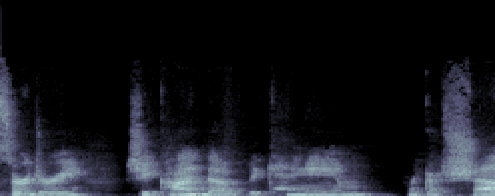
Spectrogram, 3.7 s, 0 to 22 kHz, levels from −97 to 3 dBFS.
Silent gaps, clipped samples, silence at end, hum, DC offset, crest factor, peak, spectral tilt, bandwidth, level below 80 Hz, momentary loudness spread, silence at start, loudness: none; under 0.1%; 0 s; none; under 0.1%; 18 dB; -8 dBFS; -4 dB/octave; 14 kHz; -68 dBFS; 14 LU; 0 s; -28 LUFS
